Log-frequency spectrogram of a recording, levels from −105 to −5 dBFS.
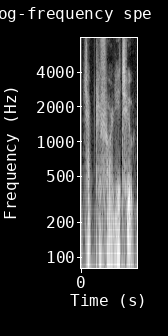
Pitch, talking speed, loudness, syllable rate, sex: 80 Hz, 190 wpm, -19 LUFS, 5.9 syllables/s, male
